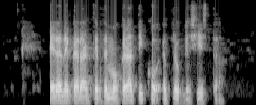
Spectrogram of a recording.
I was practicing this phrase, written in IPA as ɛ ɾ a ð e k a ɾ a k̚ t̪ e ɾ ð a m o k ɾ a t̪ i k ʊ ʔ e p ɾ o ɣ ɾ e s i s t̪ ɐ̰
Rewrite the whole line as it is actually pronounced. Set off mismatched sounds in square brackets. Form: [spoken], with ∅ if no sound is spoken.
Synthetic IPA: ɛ ɾ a ð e k a ɾ a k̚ t̪ e ɾ ð [e] m o k ɾ a t̪ i k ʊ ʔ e p ɾ o ɣ ɾ e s i s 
